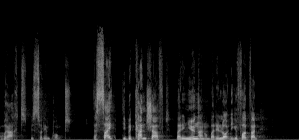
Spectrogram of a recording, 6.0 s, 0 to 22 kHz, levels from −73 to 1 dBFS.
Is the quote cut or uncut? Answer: cut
